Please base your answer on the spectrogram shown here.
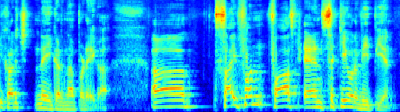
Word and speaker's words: Psiphon: साइफन fast and secure VPN, ये आप देख लें।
